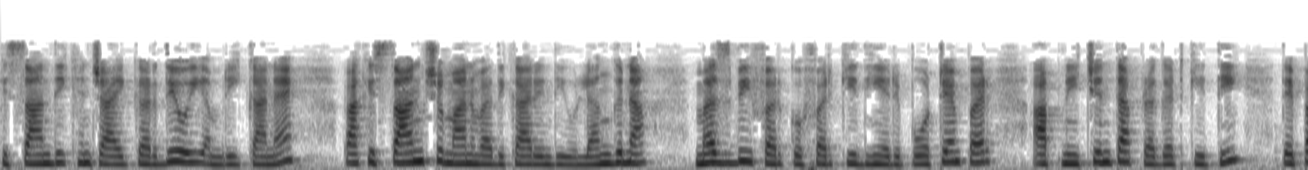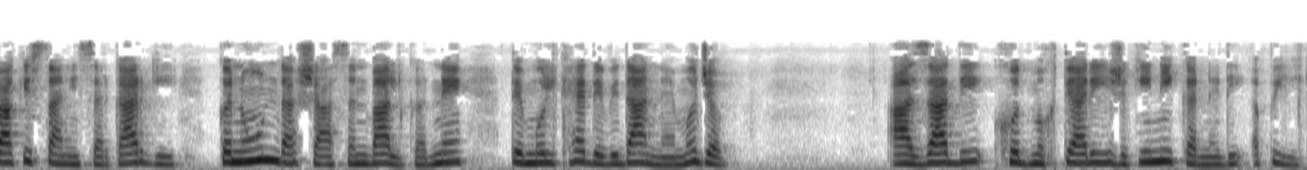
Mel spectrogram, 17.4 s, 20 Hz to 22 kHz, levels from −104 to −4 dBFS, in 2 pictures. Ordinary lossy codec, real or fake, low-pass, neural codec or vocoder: none; real; none; none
